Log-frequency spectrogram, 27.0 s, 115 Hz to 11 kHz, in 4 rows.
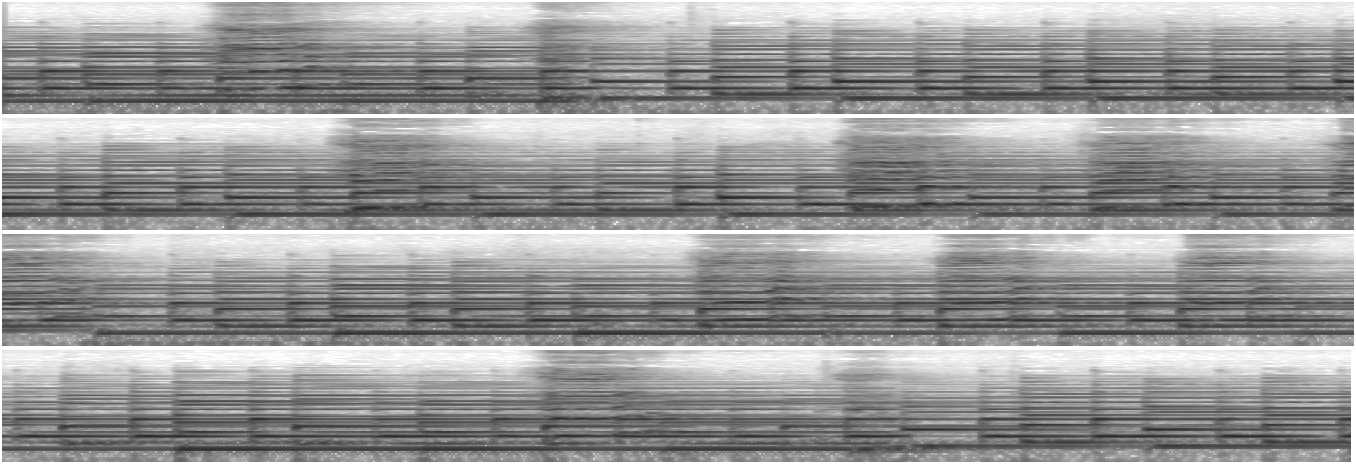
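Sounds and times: grand piano chords: 0.0s - 27.0s
woman singing: 1.0s - 3.2s, 8.4s - 9.4s, 10.9s - 14.2s, 16.9s - 20.4s, 22.8s - 24.8s.

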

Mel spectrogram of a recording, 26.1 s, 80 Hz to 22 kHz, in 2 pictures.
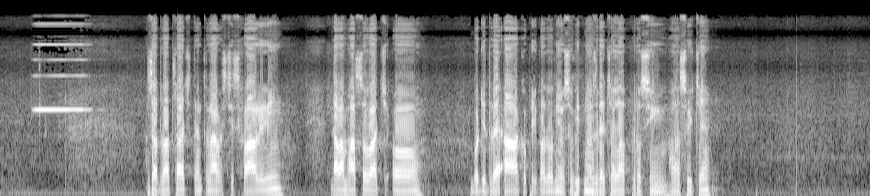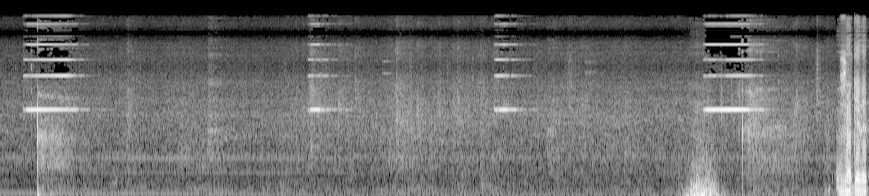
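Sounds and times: low steady hum: 0.0s - 26.0s
short electronic beeps: 0.5s - 1.4s, 13.4s - 14.5s, 23.6s - 24.6s.

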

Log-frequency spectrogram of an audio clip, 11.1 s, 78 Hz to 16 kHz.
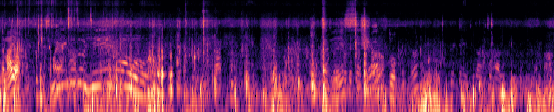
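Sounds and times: water: 0.0s - 11.0s
wind rumble: 1.6s - 11.0s.

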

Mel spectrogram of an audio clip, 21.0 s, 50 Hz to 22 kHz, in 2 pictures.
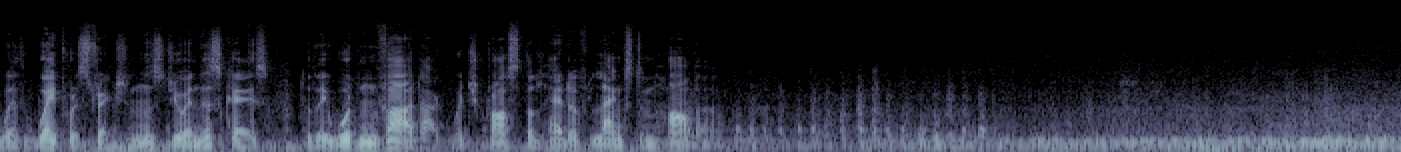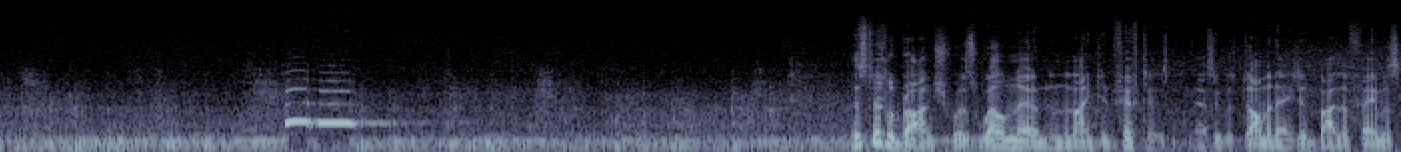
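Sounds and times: train wheels rumbling on rails: 0.0s - 21.0s
steam whistle blast: 12.6s - 13.7s.

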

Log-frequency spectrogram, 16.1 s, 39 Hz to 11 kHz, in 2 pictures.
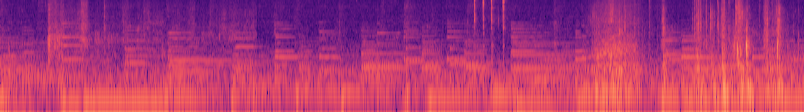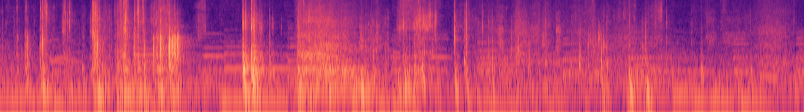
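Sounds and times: background music: 0.0s - 16.0s
book pages rustling: 0.4s - 2.6s, 5.9s - 16.0s
pens clattering in a wire cup: 6.9s - 9.9s.

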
